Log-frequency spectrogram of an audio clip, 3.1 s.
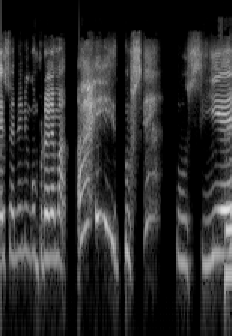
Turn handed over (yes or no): yes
